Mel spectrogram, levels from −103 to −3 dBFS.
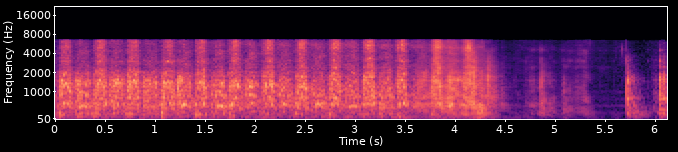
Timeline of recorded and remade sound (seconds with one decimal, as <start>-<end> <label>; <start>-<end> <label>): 0.0-3.6 recorded; 3.6-5.6 remade; 5.6-6.1 recorded

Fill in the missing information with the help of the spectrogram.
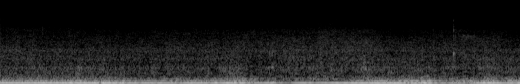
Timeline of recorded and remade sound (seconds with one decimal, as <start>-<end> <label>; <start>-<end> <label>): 0.0-5.2 recorded

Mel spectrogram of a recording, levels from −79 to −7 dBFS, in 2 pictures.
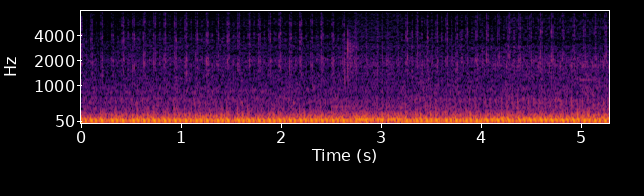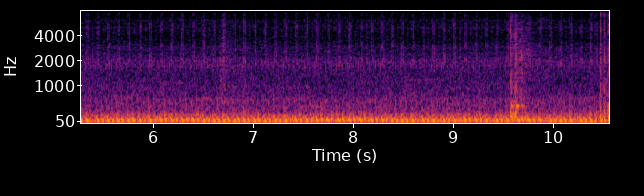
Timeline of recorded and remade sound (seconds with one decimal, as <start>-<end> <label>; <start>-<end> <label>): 0.0-2.7 recorded; 2.7-3.2 remade; 3.2-10.6 recorded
